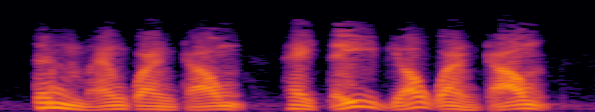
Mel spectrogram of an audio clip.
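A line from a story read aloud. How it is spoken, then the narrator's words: Cold. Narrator (Vietnamese): Kha Trấn Ác lạnh lùng nói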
